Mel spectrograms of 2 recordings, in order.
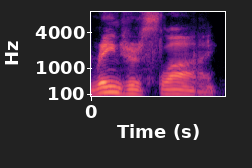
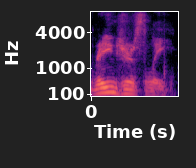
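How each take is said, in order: First: The name ends with a 'sly' sound. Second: The name ends with a 'slee' sound. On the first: The speaker calls it right. "his name is pronounced Ranger Sly" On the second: The speaker calls it wrong. "I always pronounced it Rangersley"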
